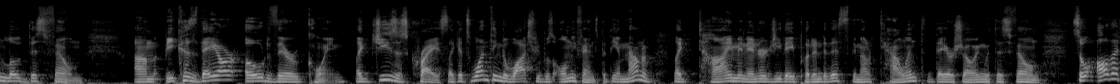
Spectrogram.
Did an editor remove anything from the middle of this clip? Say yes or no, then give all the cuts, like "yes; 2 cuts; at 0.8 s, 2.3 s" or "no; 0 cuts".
yes; 1 cut; at 3.5 s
